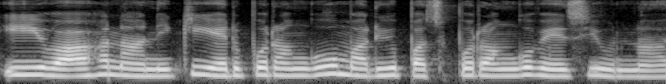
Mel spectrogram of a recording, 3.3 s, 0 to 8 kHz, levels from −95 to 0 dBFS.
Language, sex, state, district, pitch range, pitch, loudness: Telugu, female, Telangana, Adilabad, 200-225 Hz, 210 Hz, -16 LUFS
